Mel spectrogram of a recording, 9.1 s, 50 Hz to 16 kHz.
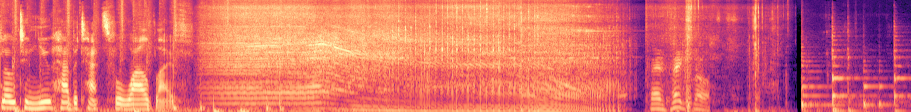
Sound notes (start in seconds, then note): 2.0 chainsaw roars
